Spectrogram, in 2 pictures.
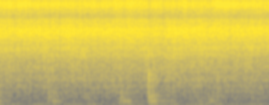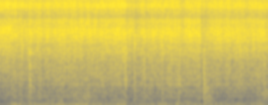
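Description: Chop suey with meat bubbling and sizzling in a pan, a loud, steady frying hiss with occasional soft clinks, no voices.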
